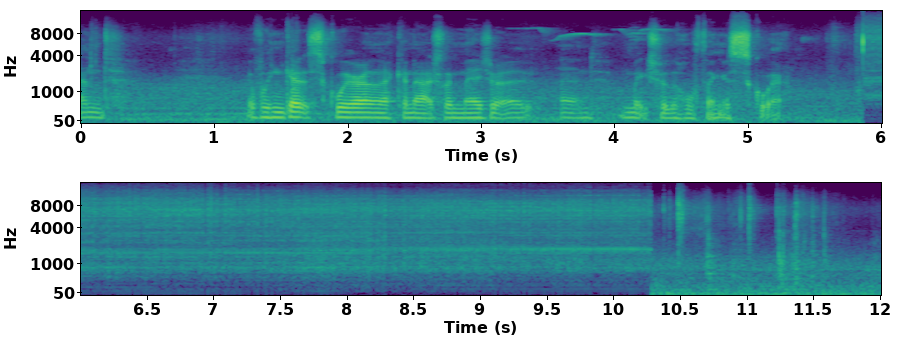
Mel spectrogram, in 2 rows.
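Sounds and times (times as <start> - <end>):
jigsaw cutting metal sheet: 5.9 - 10.3.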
